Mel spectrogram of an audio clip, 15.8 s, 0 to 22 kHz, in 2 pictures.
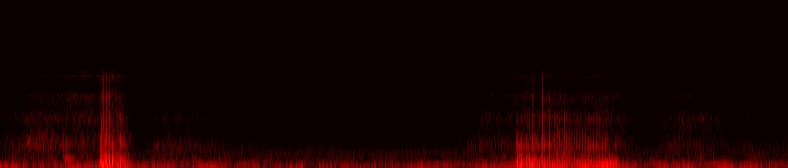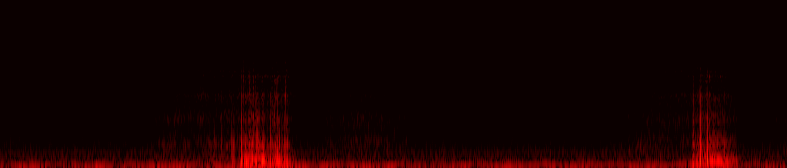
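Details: Ordinary sleep snoring: low rumbling snores recurring about every five seconds, roughly 12 to 14 per minute, over quiet room hum.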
